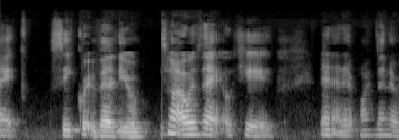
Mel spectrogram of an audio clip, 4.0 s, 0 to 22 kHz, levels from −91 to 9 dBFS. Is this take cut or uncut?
cut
